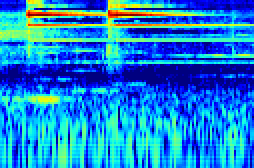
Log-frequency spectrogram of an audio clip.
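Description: A small hand bell rings twice in quick succession, each stroke a thin, high metallic ting that fades quickly against the quiet, faint background of an otherwise still room.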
